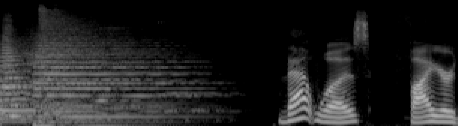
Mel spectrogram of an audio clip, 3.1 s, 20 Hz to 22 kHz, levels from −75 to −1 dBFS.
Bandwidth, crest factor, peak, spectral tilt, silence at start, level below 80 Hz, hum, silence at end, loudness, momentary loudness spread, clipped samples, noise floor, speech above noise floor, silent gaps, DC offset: 19.5 kHz; 18 dB; -12 dBFS; -4 dB/octave; 0 s; -50 dBFS; none; 0 s; -29 LUFS; 20 LU; under 0.1%; -55 dBFS; 29 dB; none; under 0.1%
